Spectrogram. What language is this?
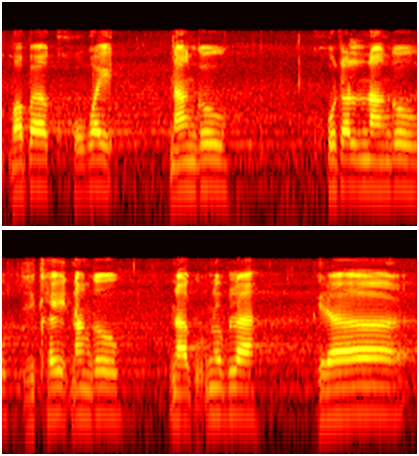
Bodo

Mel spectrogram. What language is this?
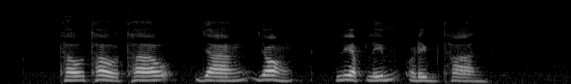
Thai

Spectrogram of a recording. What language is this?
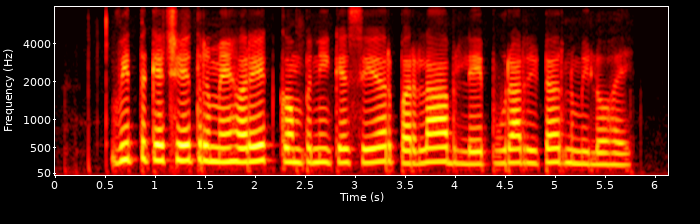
Magahi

